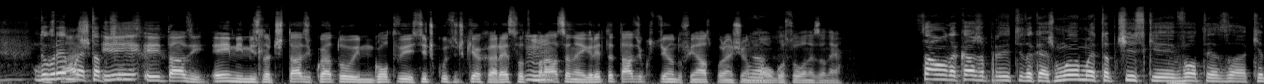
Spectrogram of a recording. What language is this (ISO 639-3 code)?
bul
